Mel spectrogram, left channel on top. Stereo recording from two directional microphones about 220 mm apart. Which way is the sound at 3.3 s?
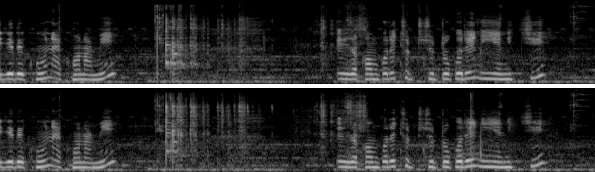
30° left (ahead or behind).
